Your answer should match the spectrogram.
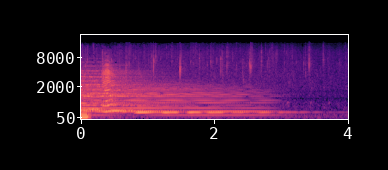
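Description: The last held note of a song's instrumental ending fading out, its bass stopping abruptly at the start, over a rain sound effect of hiss and scattered drops that fades away with it over about four seconds.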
